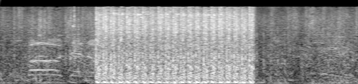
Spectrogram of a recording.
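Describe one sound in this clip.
A rifle fires in a rapid automatic burst.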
